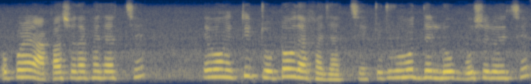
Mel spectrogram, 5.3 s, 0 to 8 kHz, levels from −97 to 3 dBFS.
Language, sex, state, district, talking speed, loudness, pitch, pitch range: Bengali, female, West Bengal, Purulia, 215 wpm, -16 LUFS, 235 Hz, 220-260 Hz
